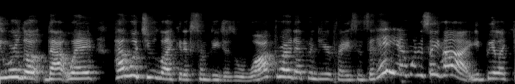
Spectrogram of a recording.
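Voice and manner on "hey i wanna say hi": much higher, mock overly eager greeting; intrusive stranger. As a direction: play the pushy stranger, bright and high. Stranger walking up to your face.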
